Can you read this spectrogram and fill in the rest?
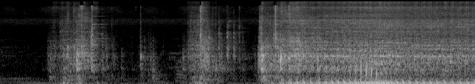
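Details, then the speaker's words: Honda CBR single-cylinder motorcycle after an engine teardown and piston replacement for smoking and knocking from the cylinder head, oil flow confirmed: a few cranks, then a steady, smooth idle with no head clatter and no smoke; normal idle. "Jadi ini sudah halus ya."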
